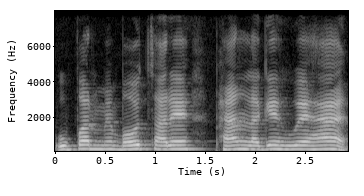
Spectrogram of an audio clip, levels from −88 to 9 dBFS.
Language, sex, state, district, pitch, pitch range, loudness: Hindi, male, Jharkhand, Garhwa, 215 Hz, 205-220 Hz, -15 LUFS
